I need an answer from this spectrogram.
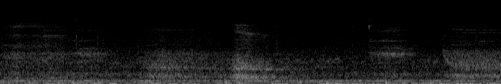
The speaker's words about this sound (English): What's this? Breathing. The breath. The breath is the life force. If you control the life force, the force of life is with you. And there is nothing that can stop you.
